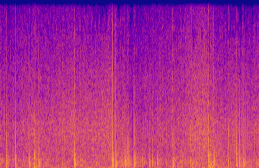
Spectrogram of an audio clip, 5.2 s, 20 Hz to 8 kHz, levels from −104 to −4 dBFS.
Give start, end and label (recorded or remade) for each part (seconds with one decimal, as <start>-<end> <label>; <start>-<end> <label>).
0.0-5.2 remade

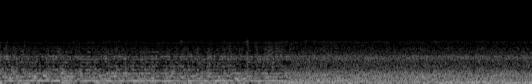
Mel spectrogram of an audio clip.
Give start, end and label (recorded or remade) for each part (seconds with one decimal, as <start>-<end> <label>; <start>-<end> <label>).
0.0-2.9 remade; 2.9-5.3 recorded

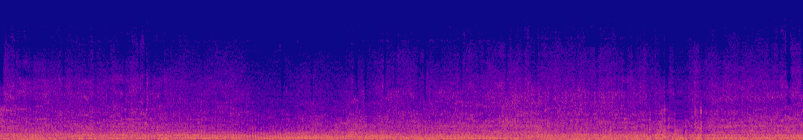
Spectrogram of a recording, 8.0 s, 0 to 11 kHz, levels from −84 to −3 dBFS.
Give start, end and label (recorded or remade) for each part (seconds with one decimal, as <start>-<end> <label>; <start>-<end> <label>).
0.0-8.0 remade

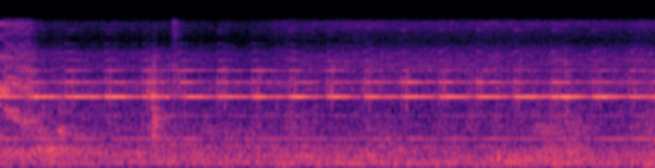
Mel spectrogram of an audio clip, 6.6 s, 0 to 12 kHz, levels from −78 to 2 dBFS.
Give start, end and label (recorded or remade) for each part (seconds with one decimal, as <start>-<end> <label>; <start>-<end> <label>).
0.0-6.6 recorded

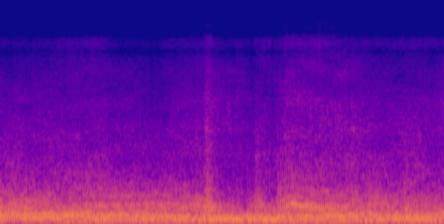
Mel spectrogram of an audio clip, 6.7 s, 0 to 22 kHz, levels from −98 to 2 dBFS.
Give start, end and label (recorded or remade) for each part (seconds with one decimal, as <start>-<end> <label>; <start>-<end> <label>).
0.0-3.8 remade; 3.8-5.2 recorded; 5.2-6.3 remade; 6.3-6.7 recorded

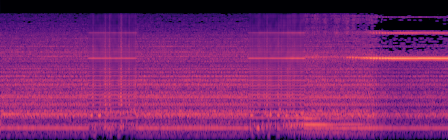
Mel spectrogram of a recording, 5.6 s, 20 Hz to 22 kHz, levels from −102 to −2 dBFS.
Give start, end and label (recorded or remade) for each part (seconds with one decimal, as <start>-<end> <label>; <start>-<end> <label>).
0.0-1.1 recorded; 1.1-1.7 remade; 1.7-3.1 recorded; 3.1-3.8 remade; 3.8-5.6 recorded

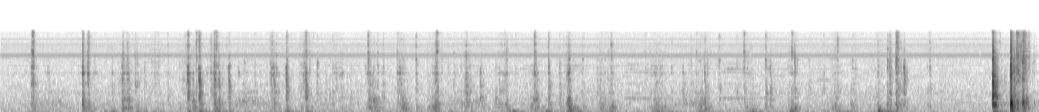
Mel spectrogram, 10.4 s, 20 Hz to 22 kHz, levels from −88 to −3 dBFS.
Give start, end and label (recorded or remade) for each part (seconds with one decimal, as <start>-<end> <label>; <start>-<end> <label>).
0.0-10.4 recorded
